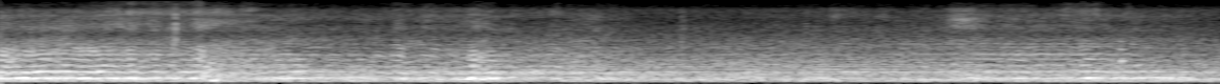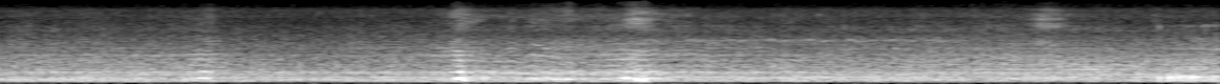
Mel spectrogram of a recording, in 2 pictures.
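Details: Honey bees in an eight-frame hive during a frame inspection, with eggs, larvae and drones present; a steady, low droning hum of many bees runs throughout, with a few brief knocks and handling noises.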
